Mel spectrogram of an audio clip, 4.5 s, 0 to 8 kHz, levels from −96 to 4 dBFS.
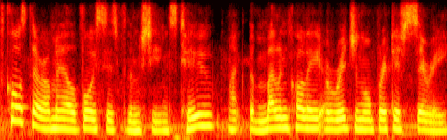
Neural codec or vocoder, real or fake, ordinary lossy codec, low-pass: codec, 24 kHz, 6 kbps, HILCodec; fake; Opus, 16 kbps; 7.2 kHz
